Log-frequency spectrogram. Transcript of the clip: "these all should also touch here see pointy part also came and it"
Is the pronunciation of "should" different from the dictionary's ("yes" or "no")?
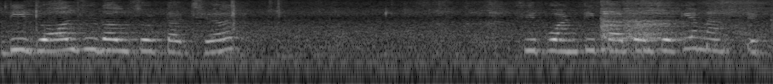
yes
